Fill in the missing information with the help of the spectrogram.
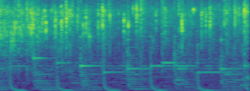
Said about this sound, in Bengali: তেল গরম হয়ে গেছে। এবার আমি দেবো জিরে ফোড়ন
